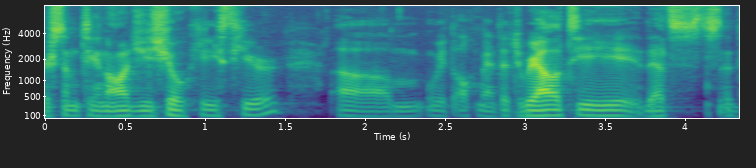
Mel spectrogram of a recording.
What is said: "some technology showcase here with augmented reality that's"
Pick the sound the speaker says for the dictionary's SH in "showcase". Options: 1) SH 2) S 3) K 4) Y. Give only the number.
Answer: 1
